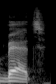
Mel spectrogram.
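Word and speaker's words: badge: চ এর মতো যেমন দেখো ব্যাচ এই শব্দের একদম শেষে বর্গীয় জো আছে তার মানে বর্গীয় জ এর জন্য ডি জি ই হবে এখানে ডি সাইলেন্ট তাহলে বইয়ের জন্য বি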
